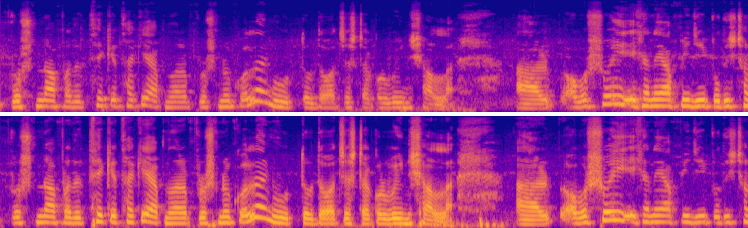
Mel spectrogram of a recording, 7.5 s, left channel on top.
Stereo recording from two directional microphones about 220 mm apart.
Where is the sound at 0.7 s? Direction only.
65° right (ahead or behind).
